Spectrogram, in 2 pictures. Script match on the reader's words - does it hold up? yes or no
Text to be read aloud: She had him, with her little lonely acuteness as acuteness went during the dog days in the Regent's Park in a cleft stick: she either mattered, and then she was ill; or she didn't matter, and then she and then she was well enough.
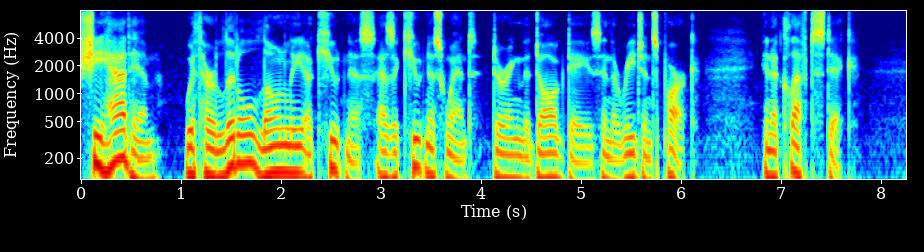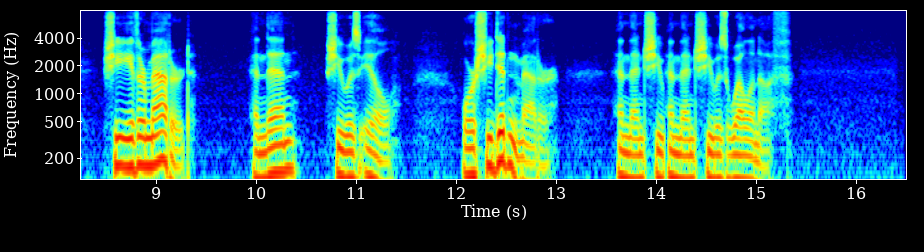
yes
